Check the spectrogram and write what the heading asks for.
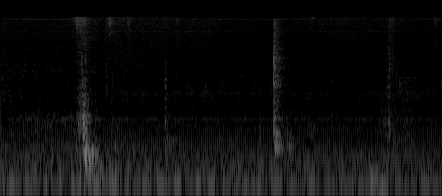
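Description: Faint sounds of a man levering himself up out of a chair on two wooden walking sticks: two soft knocks, about a second in and near the three-second mark, over low room tone.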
